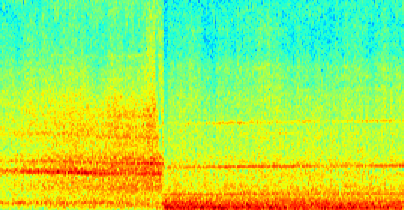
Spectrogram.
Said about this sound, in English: We board our choppers. Seven men each, with weapons, ammo, prayers. The first assault wave lifts off. We're on our way.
